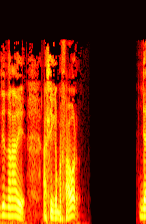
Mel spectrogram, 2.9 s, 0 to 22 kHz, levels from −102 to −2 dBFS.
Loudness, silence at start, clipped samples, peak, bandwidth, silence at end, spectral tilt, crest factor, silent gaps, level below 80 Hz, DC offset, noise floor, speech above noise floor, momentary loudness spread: -18 LUFS; 0 s; under 0.1%; 0 dBFS; 10.5 kHz; 0 s; -4.5 dB/octave; 18 dB; 1.83-2.70 s; -48 dBFS; under 0.1%; under -90 dBFS; over 73 dB; 7 LU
